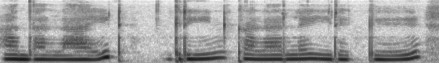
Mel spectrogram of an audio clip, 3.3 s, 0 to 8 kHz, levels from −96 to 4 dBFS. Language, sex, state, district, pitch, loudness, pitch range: Tamil, female, Tamil Nadu, Nilgiris, 205 Hz, -17 LUFS, 195-215 Hz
